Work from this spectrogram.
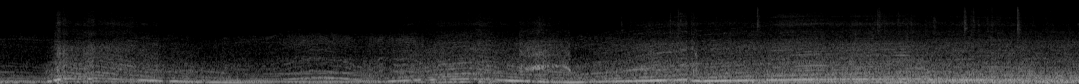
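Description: A race car engine in the rFactor 2 sim at Sebring starts and revs, its pitch sweeping up and down through several throttle blips before settling into a steady rising drone, loud and continuous with no talk.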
